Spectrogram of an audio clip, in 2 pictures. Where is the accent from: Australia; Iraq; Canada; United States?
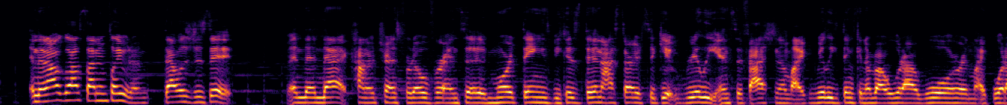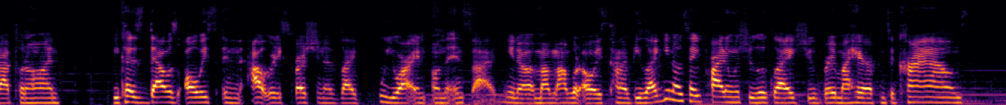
United States; East Orange, New Jersey; So growing up in East Orange, we were really resourceful. East Orange is not, I guess you consider it a hood or like, you know, like a ghetto, whatever you want to call it.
